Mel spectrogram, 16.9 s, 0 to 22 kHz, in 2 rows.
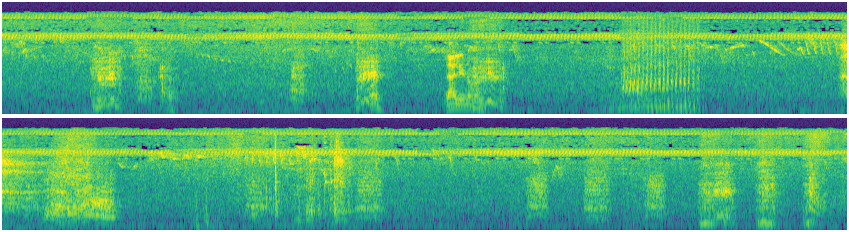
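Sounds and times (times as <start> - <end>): horse groaning: 8.7 - 9.6, 13.7 - 16.9
horse breathing hard: 10.8 - 12.4, 13.7 - 16.9.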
